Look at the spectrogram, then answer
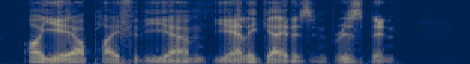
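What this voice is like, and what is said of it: Put-on Australian accent. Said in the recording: “your Australian accent.”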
